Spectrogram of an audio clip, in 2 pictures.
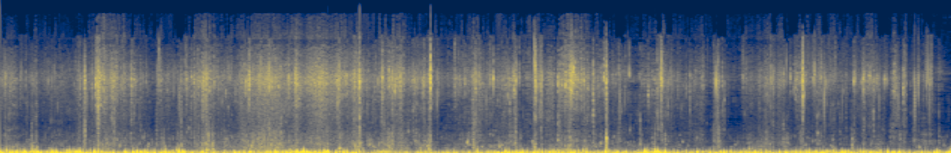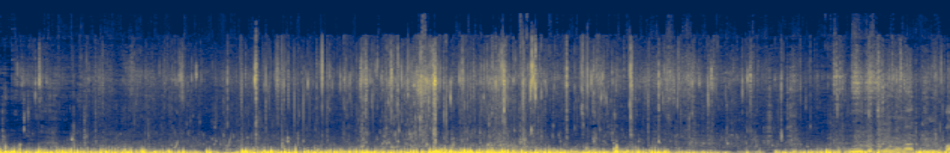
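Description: Wind buffets the microphone on a small fishing boat out at sea, a constant rough rushing roar with engine or water rumble beneath, while someone talks throughout.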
